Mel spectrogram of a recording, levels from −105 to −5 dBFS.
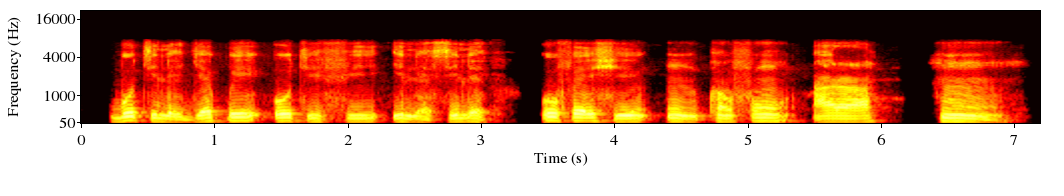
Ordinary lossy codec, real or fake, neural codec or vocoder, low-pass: Opus, 24 kbps; fake; vocoder, 44.1 kHz, 128 mel bands every 512 samples, BigVGAN v2; 7.2 kHz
